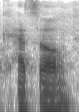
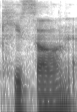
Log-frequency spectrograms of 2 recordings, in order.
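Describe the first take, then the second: First: The first vowel is a short 'e' sound. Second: The first vowel is a long 'ee' sound. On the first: This may be the correct pronunciation. "Kessel seems more right" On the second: This is how the speaker used to say it. "as I used to call him"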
